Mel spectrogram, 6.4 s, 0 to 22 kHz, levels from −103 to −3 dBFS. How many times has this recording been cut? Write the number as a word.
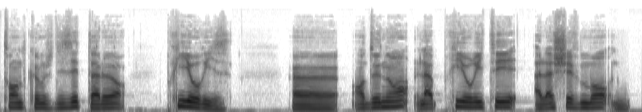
zero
